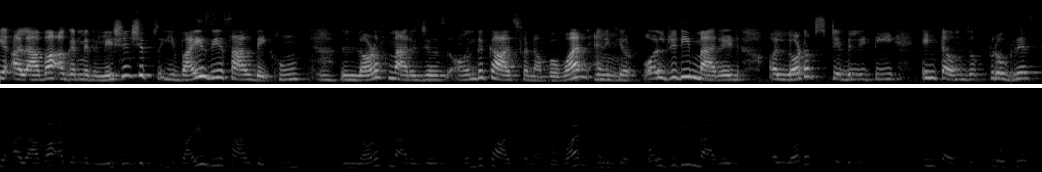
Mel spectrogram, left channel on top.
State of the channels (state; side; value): quieter; right; 31.7 dB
